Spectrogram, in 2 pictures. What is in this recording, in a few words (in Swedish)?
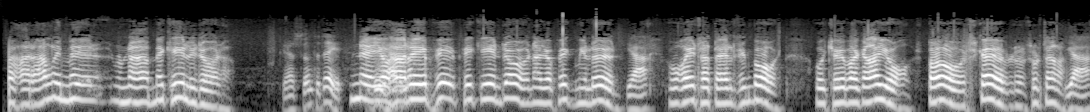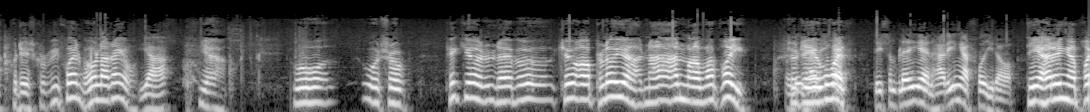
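Ekeby Skåne, dialekter; Folkminnen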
